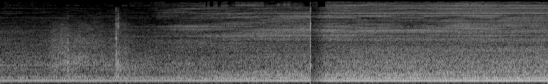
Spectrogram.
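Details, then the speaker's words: Califone 3670AV-1 classroom listening center at full volume: a steady 60 Hz mains buzz under constant hiss at the output. The hiss goes away with the tone control on low but the buzz stays; owner thinks it needs a belt and possibly capacitors. "There's a 60 Hz buzzing and a lot of hissing. I can make the hiss go away by turning to control to low. The buzz stays there."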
